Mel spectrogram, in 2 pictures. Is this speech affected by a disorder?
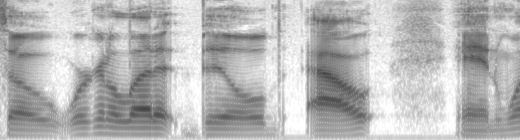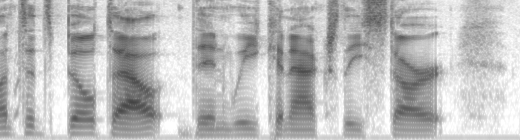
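No.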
